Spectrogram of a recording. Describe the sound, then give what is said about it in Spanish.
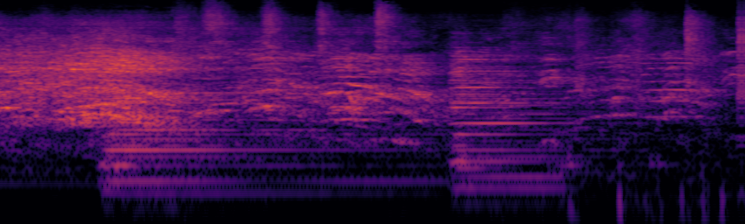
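A church audience shouts and cheers together in response to the preacher, in a loud, sustained burst of overlapping voices, with a held sung or organ-like tone underneath and scattered whoops rising over the crowd. “¿Habrá alguien que pueda gritar gloria a Dios?”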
